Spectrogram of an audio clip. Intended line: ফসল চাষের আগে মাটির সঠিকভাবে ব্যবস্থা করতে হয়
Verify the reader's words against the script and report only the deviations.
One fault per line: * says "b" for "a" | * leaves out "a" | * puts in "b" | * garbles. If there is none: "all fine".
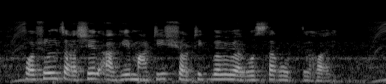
all fine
